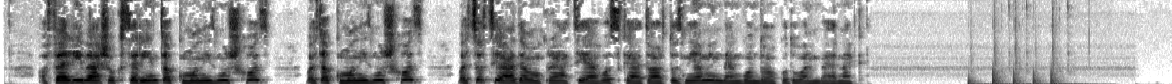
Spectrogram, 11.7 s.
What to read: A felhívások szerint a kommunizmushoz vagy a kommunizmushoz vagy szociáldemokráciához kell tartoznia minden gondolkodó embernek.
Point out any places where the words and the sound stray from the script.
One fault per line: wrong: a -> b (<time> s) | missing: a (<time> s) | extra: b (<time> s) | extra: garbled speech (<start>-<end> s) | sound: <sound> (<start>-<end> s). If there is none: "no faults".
sound: thud (9.7-11.2 s)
